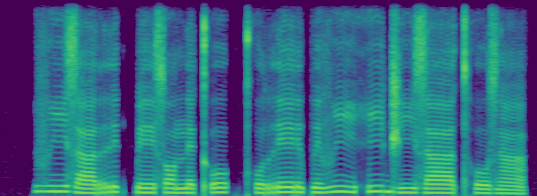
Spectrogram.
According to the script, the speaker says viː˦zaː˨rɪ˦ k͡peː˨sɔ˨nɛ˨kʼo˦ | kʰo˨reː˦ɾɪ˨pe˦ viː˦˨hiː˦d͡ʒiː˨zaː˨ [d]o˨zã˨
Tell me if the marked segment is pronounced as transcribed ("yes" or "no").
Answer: no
